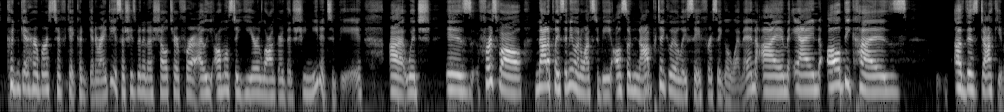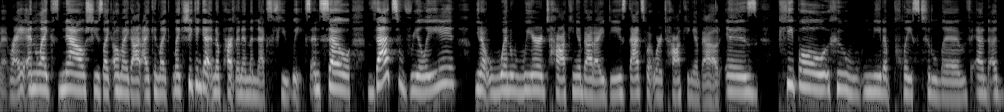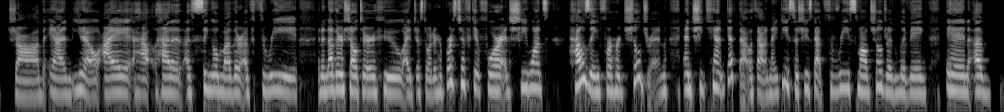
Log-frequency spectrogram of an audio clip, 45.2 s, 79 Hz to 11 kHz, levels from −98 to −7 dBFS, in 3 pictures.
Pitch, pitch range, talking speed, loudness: 195 Hz, 180-220 Hz, 200 wpm, -30 LUFS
